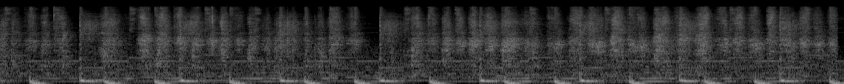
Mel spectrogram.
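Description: Steady rhythmic sanding of brake shoes scrapes back and forth at an even pace, loud and close, with no talking.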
